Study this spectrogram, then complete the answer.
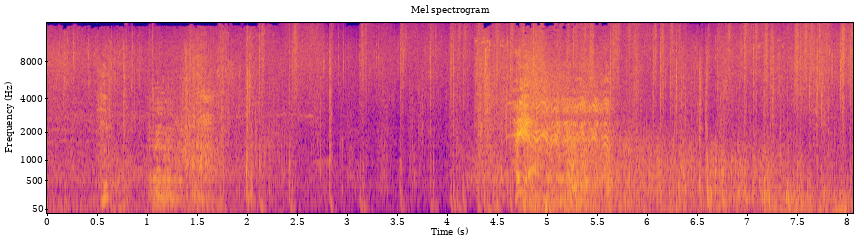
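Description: A horse's hooves thud as it gallops over soft ground.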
